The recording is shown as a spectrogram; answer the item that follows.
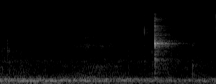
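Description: A single short, sharp click about one and a half seconds in, over a steady low hum.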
